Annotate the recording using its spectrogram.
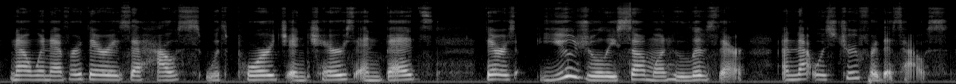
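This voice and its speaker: A woman slowly reading a bedtime story aloud as storyteller, gentle and unhurried. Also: medium pitch.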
